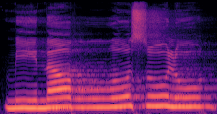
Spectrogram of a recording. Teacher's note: Kemudian ada hukum alif lam syamsiyah. Karena alif lam menghadapi huruf syamsiyah yaitu ro, maka alif lam tidak dibaca atau biasa disebut dengan idgham syamsi, dimasukkan, diidghamkan.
